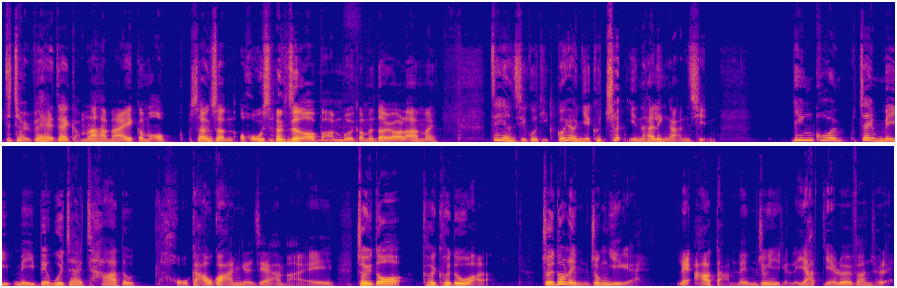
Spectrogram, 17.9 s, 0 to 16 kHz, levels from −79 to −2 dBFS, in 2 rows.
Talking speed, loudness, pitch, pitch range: 315 characters per minute, -24 LUFS, 145 Hz, 115-195 Hz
